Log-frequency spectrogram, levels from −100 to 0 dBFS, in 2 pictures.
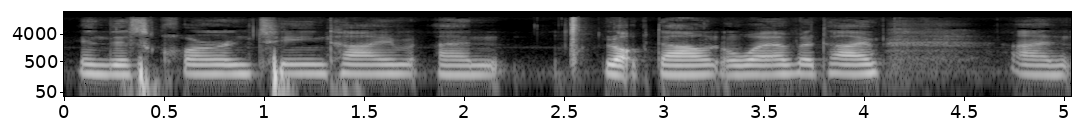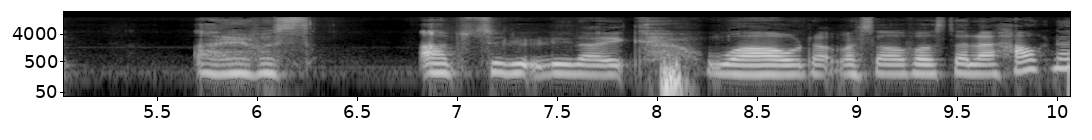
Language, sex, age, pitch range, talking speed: Urdu, female, 20-39, 195-215 Hz, 130 wpm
